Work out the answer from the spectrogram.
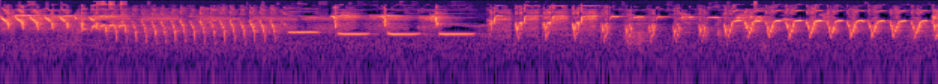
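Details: Yellow canaries in an outdoor mixed aviary with finches and softbills: fast rolling trills of repeated notes, a few level whistled tones near two seconds, then high rapid trills again.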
